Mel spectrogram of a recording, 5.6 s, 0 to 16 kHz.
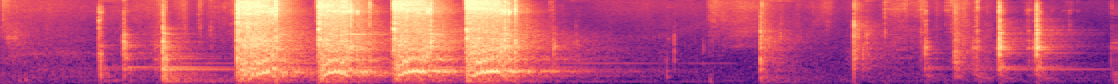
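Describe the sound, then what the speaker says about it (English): A wrench on an 18mm nut of a front sway bar link on a 2013-2020 Ford Fusion: a run of four loud ratcheting bursts, then scattered sharp metallic clicks and taps close by, with no talking. "I'm going to break the nut free"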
